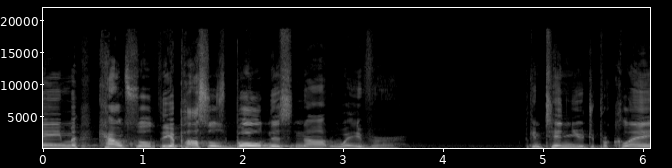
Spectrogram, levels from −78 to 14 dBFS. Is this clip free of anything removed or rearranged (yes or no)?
no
